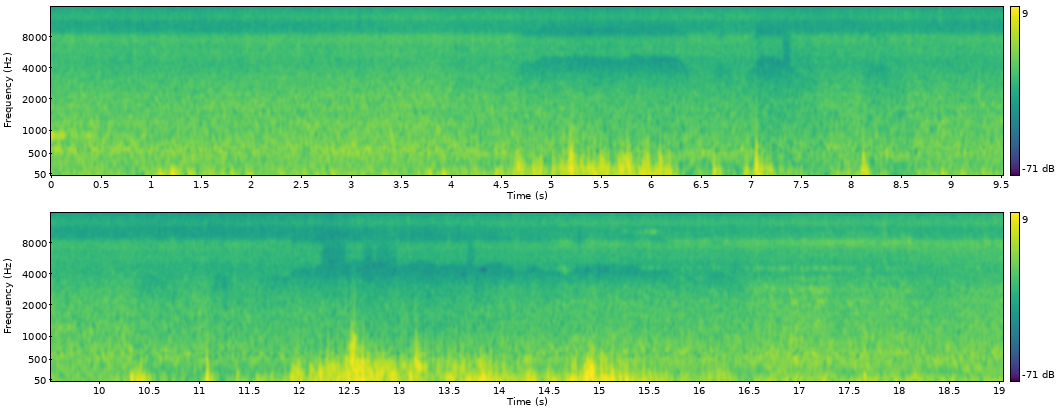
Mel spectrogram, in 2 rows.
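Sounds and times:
heavy rain falling: 0.0s - 19.0s
wind rumbling on microphone: 4.0s - 8.3s, 10.2s - 18.3s.

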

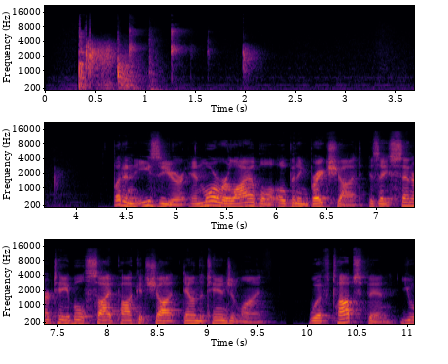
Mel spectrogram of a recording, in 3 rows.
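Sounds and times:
pool balls clicking: 0.3s - 2.3s.

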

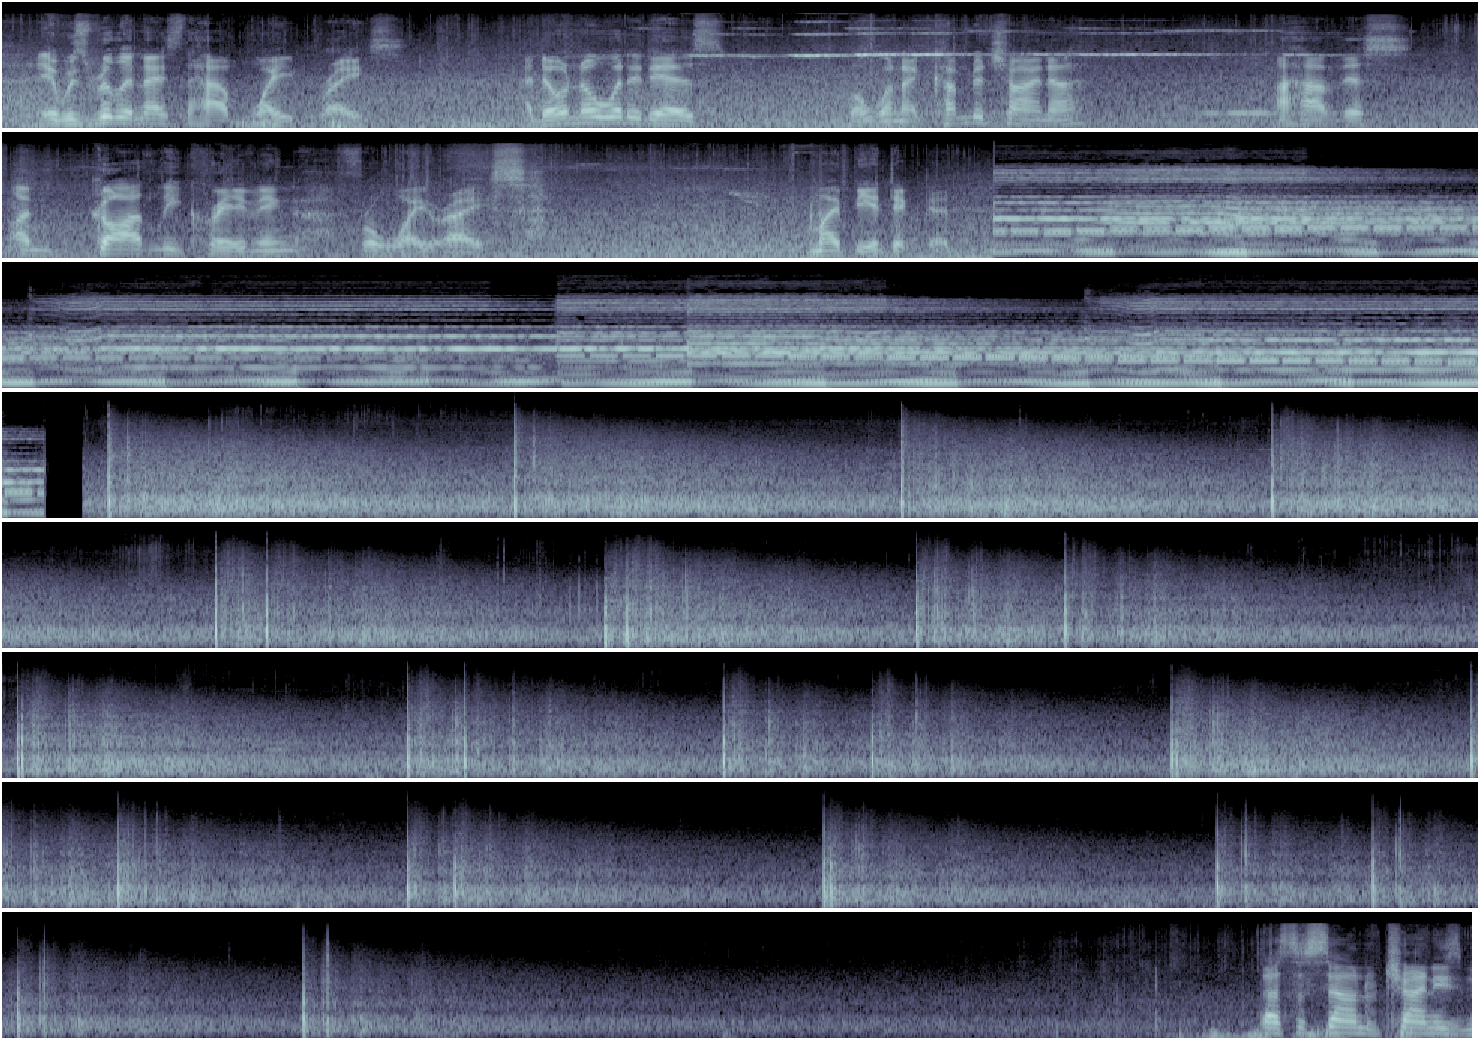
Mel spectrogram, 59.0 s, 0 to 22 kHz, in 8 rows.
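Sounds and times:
fireworks bangs echoing: 22.6s - 36.1s, 36.9s - 47.6s, 48.4s - 49.6s, 50.3s - 54.4s
distant fireworks blasts: 22.6s - 55.8s.

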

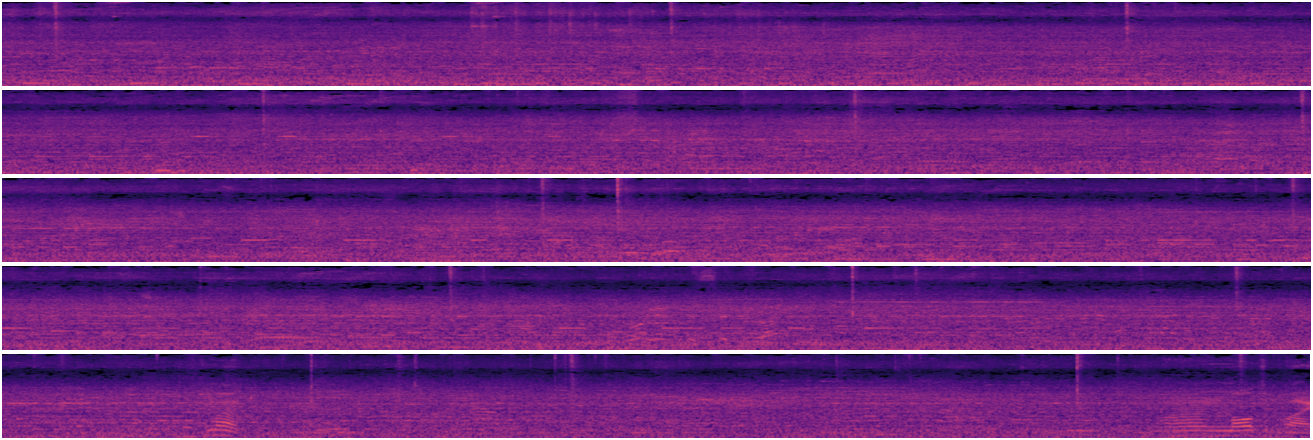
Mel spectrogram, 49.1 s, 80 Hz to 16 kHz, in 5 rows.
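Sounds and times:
murmur of voices: 0.0s - 49.0s
slot machine music: 0.0s - 49.0s.

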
